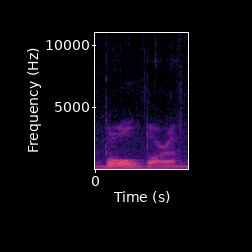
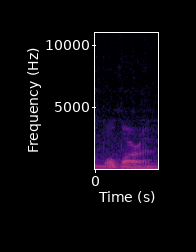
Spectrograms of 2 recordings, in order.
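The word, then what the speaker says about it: Bol'bari: Bolbara. Yes. Bolbara.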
